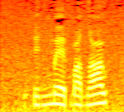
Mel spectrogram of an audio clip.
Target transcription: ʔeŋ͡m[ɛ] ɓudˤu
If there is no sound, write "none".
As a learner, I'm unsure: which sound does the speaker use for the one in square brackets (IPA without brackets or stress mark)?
ɛ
